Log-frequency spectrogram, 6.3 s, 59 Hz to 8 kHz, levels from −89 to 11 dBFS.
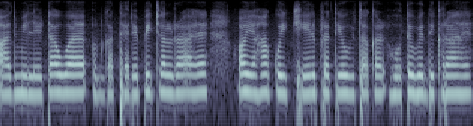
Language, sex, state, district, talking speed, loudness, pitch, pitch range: Hindi, female, Uttar Pradesh, Jalaun, 190 wpm, -17 LUFS, 215 Hz, 210-220 Hz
